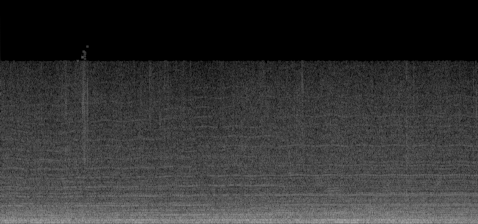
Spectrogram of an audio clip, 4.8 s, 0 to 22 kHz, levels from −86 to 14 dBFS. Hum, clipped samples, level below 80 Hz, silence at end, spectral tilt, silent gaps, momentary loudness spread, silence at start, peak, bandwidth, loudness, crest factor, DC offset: none; under 0.1%; -52 dBFS; 0 s; -4.5 dB/octave; none; 3 LU; 0 s; -14 dBFS; 16.5 kHz; -28 LUFS; 14 dB; under 0.1%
